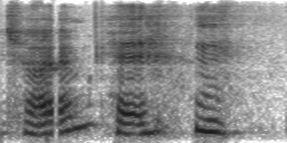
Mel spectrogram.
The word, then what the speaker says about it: Charmkins: Am I saying it correctly? – I believe you are. They are Charmkins.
